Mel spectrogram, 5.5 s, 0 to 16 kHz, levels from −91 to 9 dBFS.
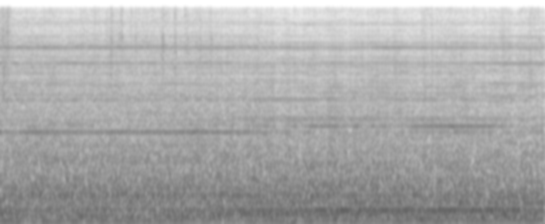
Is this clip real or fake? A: fake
